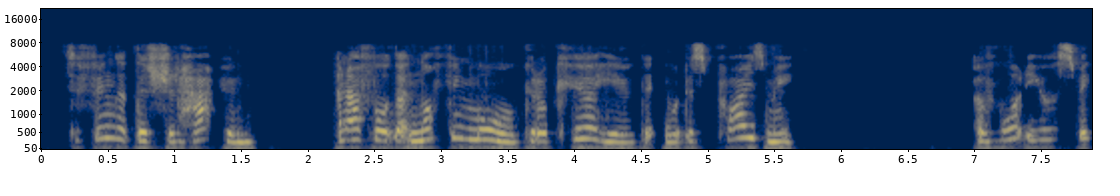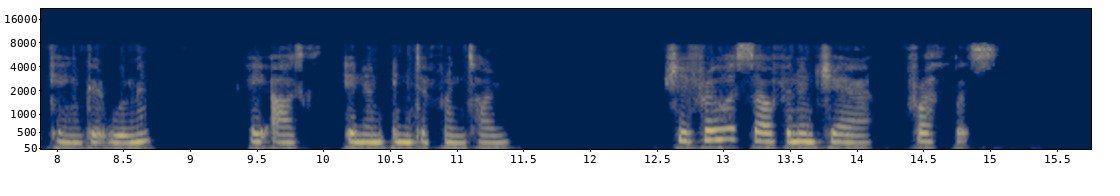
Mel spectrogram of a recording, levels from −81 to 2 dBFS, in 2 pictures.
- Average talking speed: Yes, average, 150 wpm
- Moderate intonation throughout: Yes, average, 4.5 semitones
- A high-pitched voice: Yes, high, 235 Hz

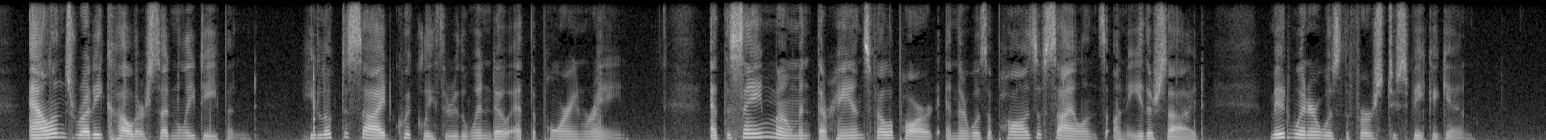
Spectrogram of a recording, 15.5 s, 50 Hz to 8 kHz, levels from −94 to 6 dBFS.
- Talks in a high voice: No, medium, 160 Hz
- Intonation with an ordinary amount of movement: Yes, average, 3.8 semitones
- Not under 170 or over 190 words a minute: No, average, 160 wpm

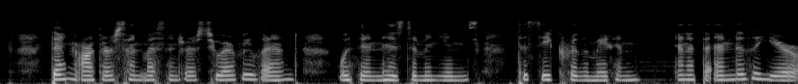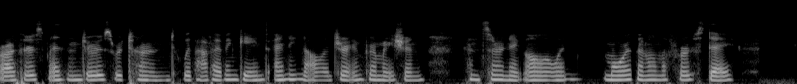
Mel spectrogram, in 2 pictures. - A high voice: Yes, high, 205 Hz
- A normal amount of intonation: No, narrow, 1.7 semitones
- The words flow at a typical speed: Yes, average, 150 wpm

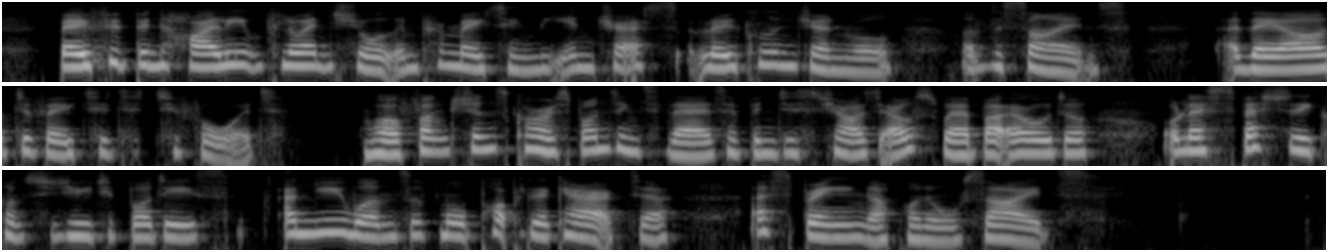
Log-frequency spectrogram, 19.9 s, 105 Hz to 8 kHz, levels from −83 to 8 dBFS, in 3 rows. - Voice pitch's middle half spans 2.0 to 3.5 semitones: Yes, average, 2.8 semitones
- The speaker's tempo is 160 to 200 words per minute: No, average, 150 wpm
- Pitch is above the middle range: Yes, high, 225 Hz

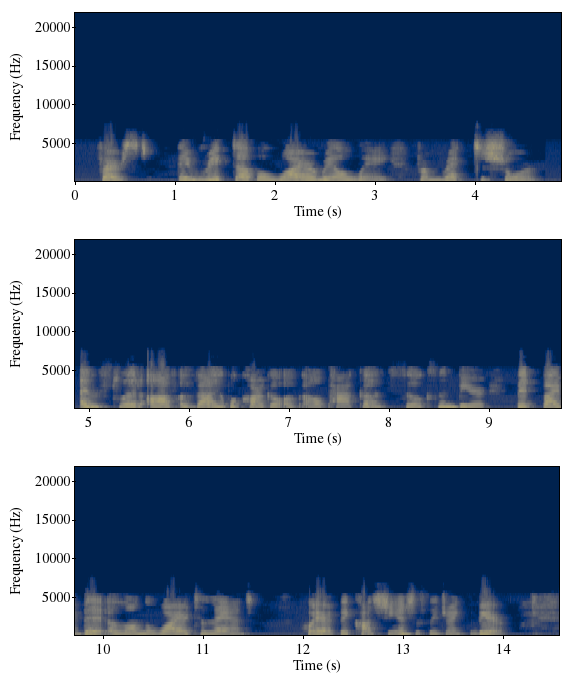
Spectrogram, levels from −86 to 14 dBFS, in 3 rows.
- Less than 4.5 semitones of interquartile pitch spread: No, average, 4.9 semitones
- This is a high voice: Yes, high, 215 Hz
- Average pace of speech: Yes, average, 150 wpm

